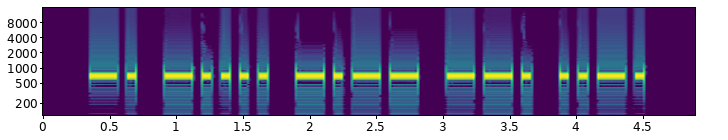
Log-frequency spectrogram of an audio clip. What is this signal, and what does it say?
Morse code, heard as a keyed tone, about 17 wpm, 700 Hz. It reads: N6YGF
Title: USA Call Signs - 5 Characters - Repeated 3x - 17wpm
